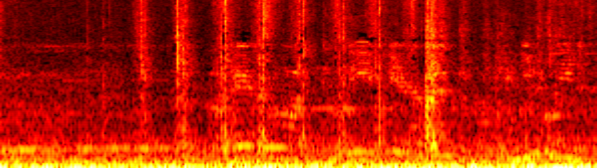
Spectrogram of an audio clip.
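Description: A small deck of cards being shuffled and handled by hand: a series of short, crisp flicks and taps of card stock, irregularly spaced, over a steady low hum.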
